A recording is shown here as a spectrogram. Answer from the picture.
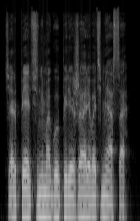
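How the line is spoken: Grumbled. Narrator (Russian): проворчал он

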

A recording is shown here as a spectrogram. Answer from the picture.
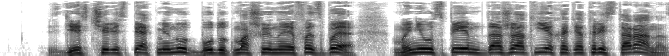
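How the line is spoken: Angry curt. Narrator (Russian): зло бросил Кочаевский

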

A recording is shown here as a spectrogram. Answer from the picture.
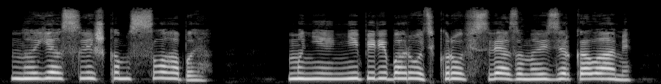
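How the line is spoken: Sad farewell, female dragon. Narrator (Russian): продолжила грустно прощаться драконица

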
